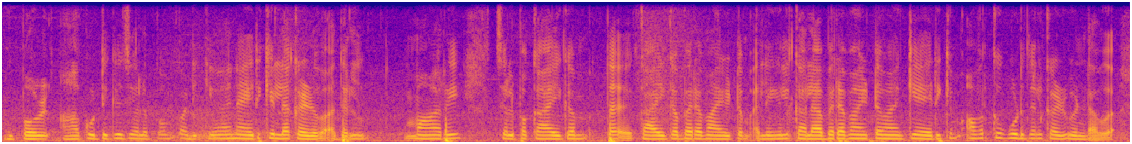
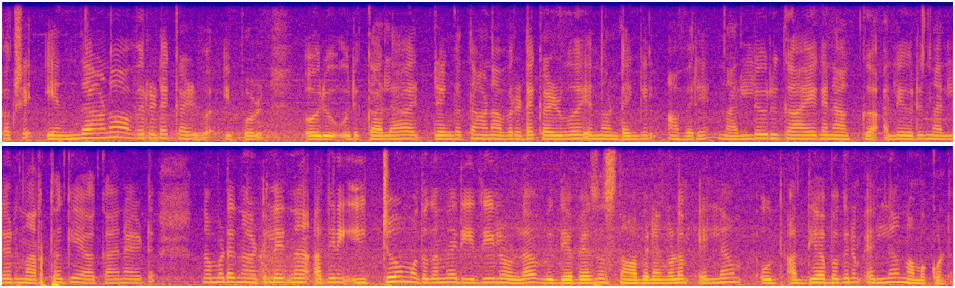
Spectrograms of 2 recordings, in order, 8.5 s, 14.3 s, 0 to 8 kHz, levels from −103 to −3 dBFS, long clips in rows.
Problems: none marked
